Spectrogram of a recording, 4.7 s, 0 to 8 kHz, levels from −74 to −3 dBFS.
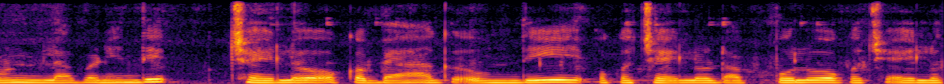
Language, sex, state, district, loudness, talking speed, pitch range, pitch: Telugu, female, Andhra Pradesh, Sri Satya Sai, -15 LUFS, 175 wpm, 190-205 Hz, 195 Hz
